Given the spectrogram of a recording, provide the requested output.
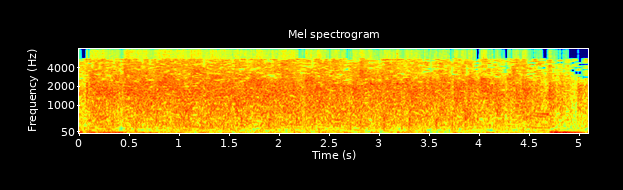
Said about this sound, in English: He deserves a round of applause as well.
